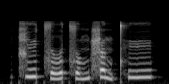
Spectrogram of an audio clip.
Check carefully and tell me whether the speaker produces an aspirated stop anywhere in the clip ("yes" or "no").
yes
